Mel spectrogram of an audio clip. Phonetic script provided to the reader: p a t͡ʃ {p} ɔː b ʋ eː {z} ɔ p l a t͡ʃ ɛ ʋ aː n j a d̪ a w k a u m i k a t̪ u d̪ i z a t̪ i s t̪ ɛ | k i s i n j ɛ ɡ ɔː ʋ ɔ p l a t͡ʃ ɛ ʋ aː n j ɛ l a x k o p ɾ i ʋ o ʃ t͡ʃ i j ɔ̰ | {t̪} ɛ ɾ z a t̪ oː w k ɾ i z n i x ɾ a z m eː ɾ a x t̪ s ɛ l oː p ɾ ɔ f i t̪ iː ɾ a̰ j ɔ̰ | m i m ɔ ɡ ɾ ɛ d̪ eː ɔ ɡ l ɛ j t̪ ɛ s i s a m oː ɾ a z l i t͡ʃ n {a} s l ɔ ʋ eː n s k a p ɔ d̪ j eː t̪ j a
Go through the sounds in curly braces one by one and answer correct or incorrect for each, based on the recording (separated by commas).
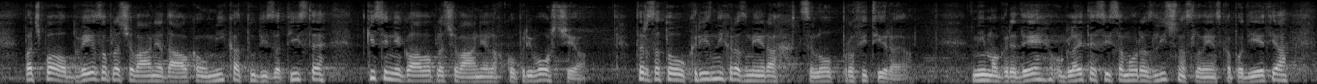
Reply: correct, correct, correct, correct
